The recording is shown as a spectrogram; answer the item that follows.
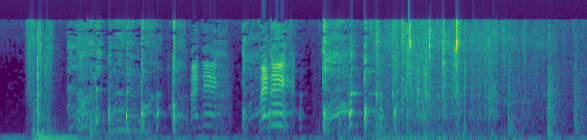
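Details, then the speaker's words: Adult woman gives an exaggerated, theatrical acted cough with strained vocal sounds, demonstrating a "shock value" cough made for dramatic audience impact. "number one ubong shock value Sakto lang ang kah pero idadaan mo sa paglupig for audience impact"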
